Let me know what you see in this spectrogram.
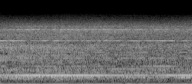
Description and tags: vacuum running
The sound of a Royal "DirtDevil" Model 085360 vacuum cleaner running. Relatively high pitched motor sound.
Recorded directly into an AC'97 sound card with a generic microphone.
